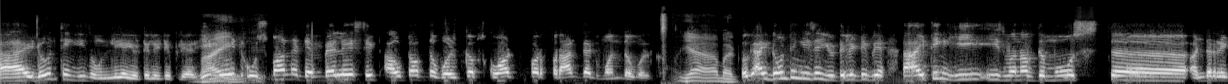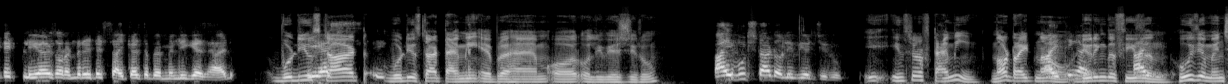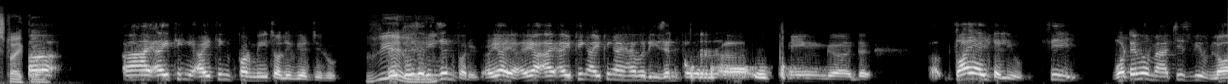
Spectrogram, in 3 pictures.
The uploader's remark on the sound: on the phone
